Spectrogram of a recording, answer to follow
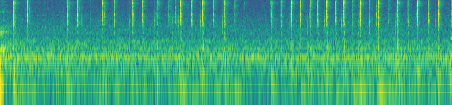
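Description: Small pushbutton clicked repeatedly by hand, several sharp clicks a second with a brief pause a little past three seconds in. Each press steps a TTL program counter one count.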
